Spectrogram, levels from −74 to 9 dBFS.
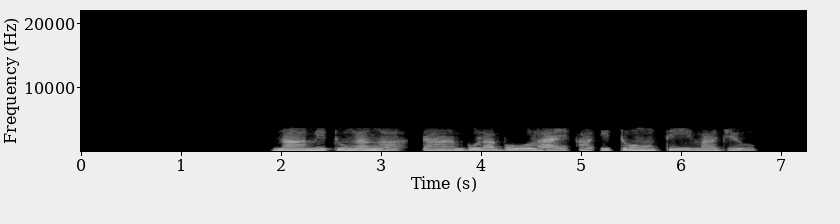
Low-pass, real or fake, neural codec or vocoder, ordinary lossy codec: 3.6 kHz; fake; vocoder, 44.1 kHz, 128 mel bands, Pupu-Vocoder; MP3, 32 kbps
